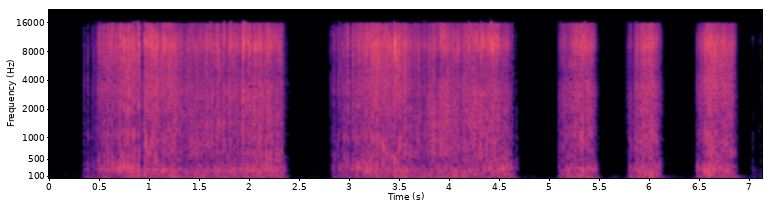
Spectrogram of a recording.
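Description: Long nails scratch across a round, flat, dark woven plastic placemat, making dense, crunchy rasping bursts with a full low body and a bright, hissy top. Two long scratches of about two seconds each are followed by three short quick ones, and another starts just as the clip ends.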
